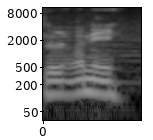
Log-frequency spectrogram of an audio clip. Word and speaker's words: Landis: was like, "My name's Lanny." I mean, that's how he. How about Laney? The actual name is Landis, but it's pronounced Really? Lanny.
